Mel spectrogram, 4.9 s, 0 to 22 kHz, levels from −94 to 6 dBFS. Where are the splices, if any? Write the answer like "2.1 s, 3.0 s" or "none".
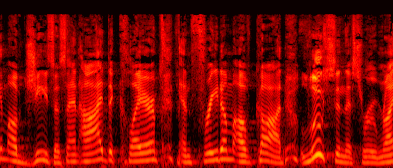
2.2 s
